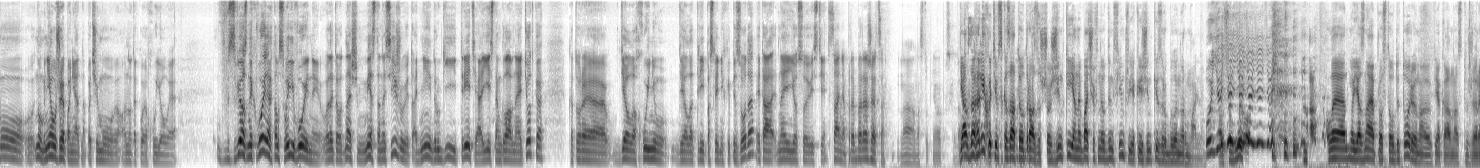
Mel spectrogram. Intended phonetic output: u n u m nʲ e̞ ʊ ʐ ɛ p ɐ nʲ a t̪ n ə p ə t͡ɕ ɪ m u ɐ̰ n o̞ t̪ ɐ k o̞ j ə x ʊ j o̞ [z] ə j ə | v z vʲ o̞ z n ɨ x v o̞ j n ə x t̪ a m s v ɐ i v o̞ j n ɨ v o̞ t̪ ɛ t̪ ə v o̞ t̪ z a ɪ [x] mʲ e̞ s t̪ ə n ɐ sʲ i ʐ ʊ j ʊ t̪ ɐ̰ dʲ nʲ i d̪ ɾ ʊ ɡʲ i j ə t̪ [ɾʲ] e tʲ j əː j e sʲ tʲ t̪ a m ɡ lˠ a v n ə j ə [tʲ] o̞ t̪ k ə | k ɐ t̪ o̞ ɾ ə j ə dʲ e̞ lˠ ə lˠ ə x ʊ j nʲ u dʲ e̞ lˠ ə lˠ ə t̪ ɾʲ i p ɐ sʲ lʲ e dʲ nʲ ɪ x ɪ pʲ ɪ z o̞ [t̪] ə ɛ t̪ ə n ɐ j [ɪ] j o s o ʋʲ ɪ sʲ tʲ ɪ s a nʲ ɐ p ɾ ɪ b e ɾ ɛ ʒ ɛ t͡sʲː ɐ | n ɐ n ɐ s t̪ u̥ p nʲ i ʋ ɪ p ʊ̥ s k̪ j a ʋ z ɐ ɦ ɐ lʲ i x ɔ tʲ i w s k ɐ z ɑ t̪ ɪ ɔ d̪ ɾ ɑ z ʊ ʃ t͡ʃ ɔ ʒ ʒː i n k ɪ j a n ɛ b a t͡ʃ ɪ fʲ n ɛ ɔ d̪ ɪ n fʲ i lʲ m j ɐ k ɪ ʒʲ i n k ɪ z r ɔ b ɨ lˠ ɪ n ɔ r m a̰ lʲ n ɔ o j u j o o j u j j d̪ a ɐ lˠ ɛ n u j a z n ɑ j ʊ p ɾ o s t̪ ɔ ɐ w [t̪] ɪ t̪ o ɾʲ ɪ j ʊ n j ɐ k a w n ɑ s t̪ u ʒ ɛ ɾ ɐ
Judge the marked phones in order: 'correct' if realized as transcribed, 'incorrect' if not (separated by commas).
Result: incorrect, incorrect, correct, correct, incorrect, correct, incorrect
